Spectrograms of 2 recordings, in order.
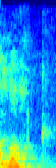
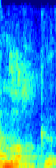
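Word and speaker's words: AMORC: C'est généralement la morque. La morque. A-M-O-R. Oui, la morque comme ça se prononce, quoi.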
